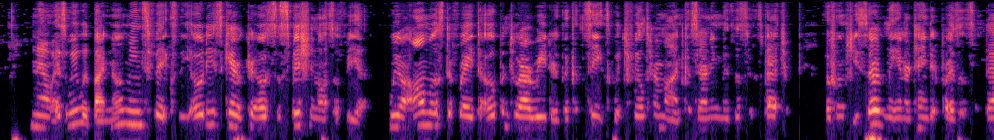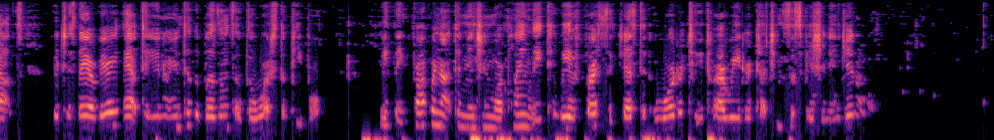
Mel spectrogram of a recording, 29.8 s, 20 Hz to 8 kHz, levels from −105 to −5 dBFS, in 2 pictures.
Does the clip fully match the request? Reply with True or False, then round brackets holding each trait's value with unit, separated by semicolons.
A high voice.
True (230 Hz)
